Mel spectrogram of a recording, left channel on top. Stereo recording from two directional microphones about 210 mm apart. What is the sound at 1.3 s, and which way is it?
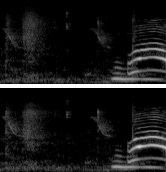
Speech, 35° right (ahead or behind).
